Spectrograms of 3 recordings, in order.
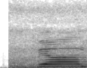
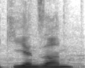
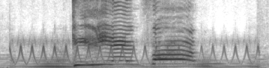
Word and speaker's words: Kienzan: Every single one of these clips makes the same exact mistake, and that mistake is that they're pronouncing the z sound in zan as san, like an s sound.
